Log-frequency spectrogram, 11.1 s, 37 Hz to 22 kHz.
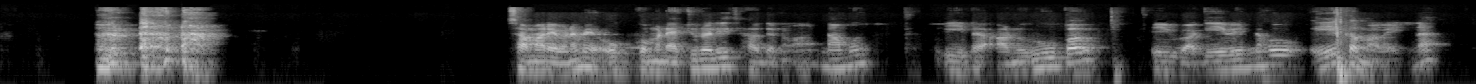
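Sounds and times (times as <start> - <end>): man coughing: 0.7 - 1.8.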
